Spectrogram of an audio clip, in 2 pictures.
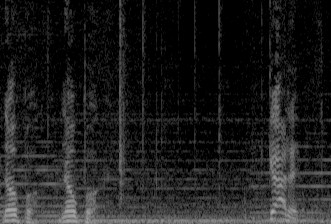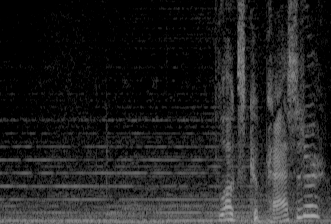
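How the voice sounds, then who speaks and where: Earnest American teen boy, high and very animated, anxious game hero over loud music. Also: slow, exaggerated voice. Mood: curious. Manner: expressive, anxious, boyish. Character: earnest, anxious teenage boy, scientist's loyal friend. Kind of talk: video game voice acting.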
